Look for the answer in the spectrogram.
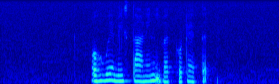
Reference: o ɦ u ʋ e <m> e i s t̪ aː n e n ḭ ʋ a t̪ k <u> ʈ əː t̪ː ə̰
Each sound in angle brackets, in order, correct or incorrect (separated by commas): correct, incorrect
